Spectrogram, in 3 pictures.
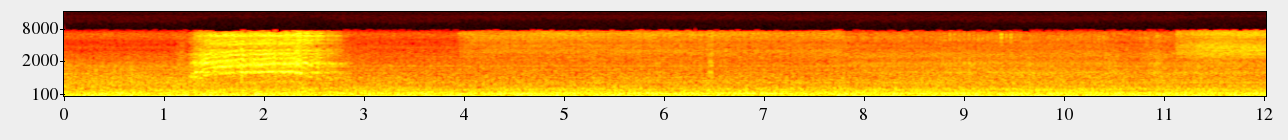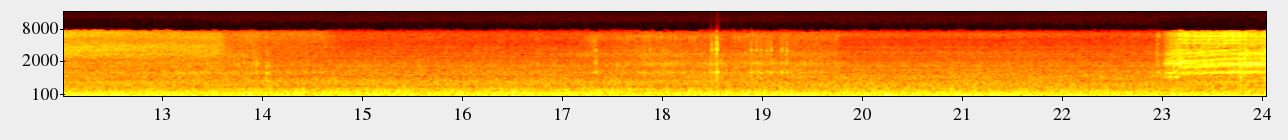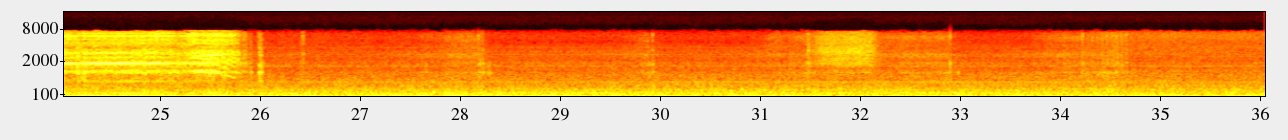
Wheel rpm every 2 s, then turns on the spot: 40, 10, 0, 10, 20, 20, 10, 0, 10, 10, 0, 130, 60, 0, 0, 0, 10, 0.
6-14 16-20 24-26 32-34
